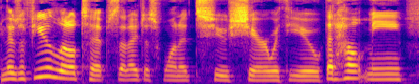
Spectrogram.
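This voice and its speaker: With an American accent, a woman speaks at a moderate pace and a fairly low pitch. Her pitch variation is ordinary, and the background is quiet. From US Midwest, Northwest Indiana. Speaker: podcast host. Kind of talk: casual monologue. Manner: chatty, laughing often.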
